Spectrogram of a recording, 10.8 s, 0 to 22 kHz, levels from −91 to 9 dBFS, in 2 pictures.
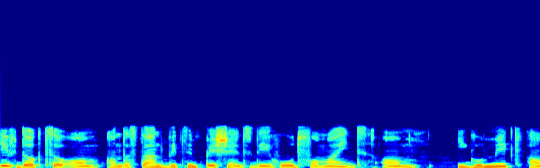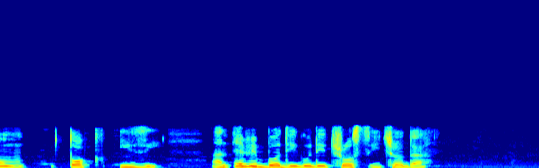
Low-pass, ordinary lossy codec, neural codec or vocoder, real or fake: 5.4 kHz; none; none; real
